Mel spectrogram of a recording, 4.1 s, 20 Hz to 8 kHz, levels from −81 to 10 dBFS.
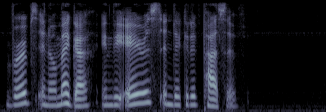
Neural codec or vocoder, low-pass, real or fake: none; 7.2 kHz; real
